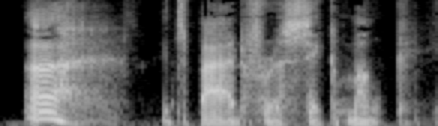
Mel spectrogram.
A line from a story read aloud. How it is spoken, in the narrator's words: he sighed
